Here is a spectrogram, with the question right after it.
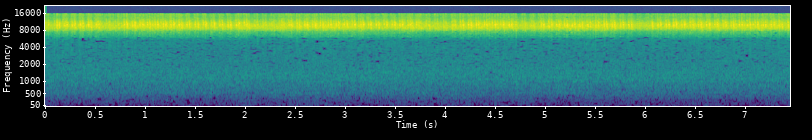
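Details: Crickets chirping by stridulation, a dense continuous high-pitched trill held steady throughout, shimmering without pause, with a faint low hiss beneath.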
